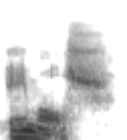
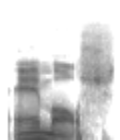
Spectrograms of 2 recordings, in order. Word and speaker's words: Amolsch: your last name as well exactly it's uh pronounced amalsh amalsh there you go Kevin she's the president a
